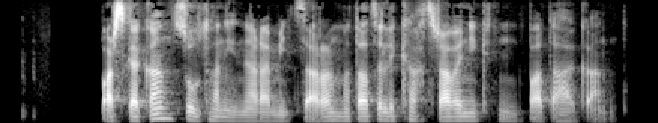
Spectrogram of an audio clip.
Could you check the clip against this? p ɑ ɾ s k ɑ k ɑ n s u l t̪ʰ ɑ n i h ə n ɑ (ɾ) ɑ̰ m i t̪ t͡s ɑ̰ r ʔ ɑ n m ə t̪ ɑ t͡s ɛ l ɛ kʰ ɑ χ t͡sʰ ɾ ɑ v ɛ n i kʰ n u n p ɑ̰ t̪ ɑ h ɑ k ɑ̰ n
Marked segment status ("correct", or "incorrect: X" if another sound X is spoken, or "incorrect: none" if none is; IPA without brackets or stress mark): correct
